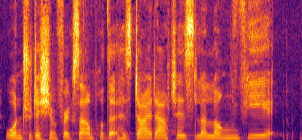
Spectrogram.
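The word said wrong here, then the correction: La Longue Veille: I'm going to say this wrong. – La Longue Veil. – La Longue Veil. Thank you.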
